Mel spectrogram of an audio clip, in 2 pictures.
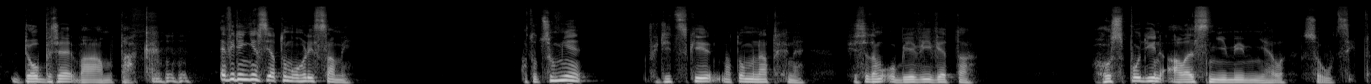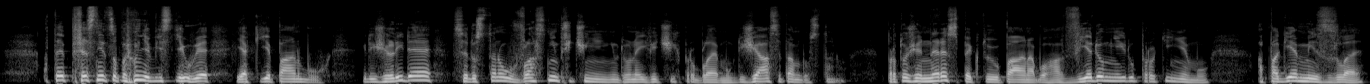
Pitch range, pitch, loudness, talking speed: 110-155 Hz, 130 Hz, -22 LUFS, 145 wpm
